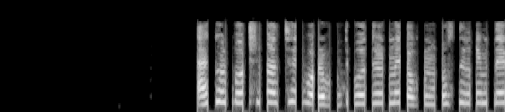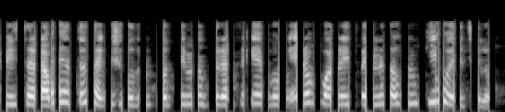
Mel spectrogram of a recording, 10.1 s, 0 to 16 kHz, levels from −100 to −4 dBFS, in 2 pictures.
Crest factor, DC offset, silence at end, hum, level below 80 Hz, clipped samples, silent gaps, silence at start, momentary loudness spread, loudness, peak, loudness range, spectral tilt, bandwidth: 20 dB; under 0.1%; 0.15 s; none; -60 dBFS; under 0.1%; 5.24-5.28 s, 6.11-6.15 s, 6.45-6.51 s, 6.61-6.67 s; 1.95 s; 9 LU; -22 LUFS; -2 dBFS; 3 LU; -2 dB/octave; 7.8 kHz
